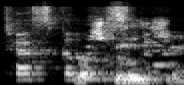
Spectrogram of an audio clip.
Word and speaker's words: Tuscaloosa: Tuscaloosa, yes.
